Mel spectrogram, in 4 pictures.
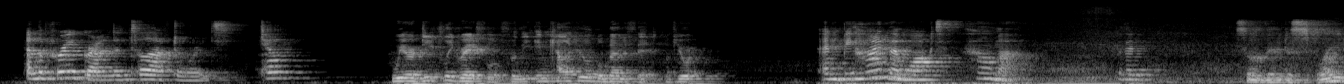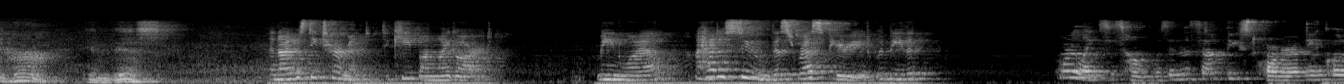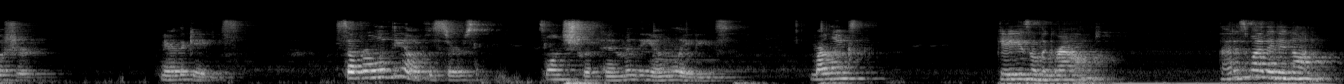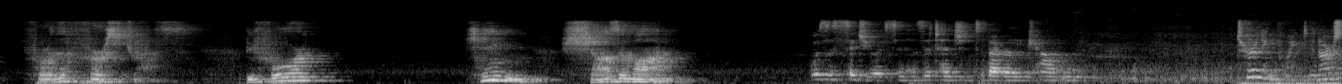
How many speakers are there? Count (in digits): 5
